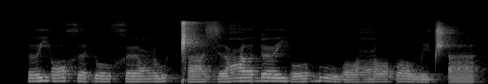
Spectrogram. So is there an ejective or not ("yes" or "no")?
yes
